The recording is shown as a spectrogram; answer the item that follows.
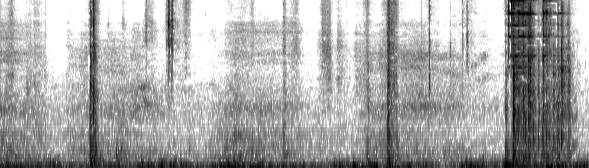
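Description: Scattered small clicks and taps of the plastic scuttle panel trim and its clips being handled and worked loose on a VW Tiguan, with a louder clatter of clicks near the end.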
